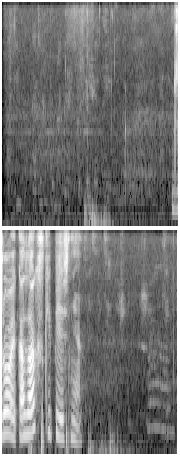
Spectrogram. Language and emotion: Russian, neutral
